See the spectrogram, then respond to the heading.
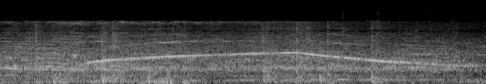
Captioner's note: ambulance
